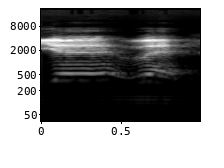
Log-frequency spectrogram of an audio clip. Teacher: ये और वे, इन दोनों के दोनों अंतस्थ वर्णों का उच्चारण स्वरों की तरह हो रहा है। स्वरों में भी तो जीभ को किसी प्रकार की कोई क्रिया करने की आवश्यकता नहीं है। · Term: अर्ध स्वर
